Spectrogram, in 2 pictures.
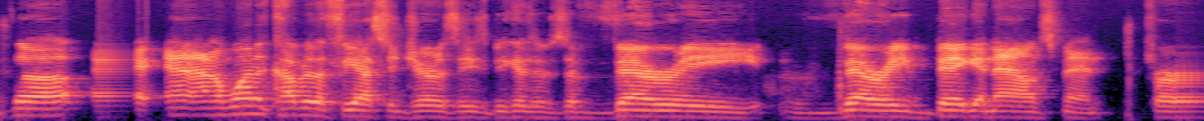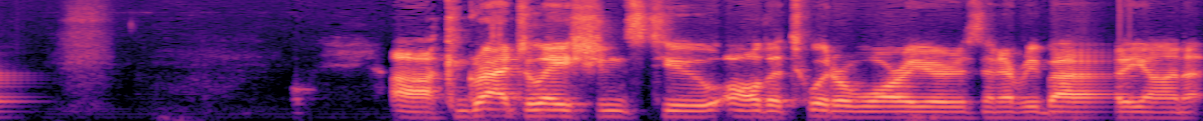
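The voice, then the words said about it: New York accent. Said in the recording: “oh, my New York accent just came out there.”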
